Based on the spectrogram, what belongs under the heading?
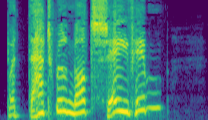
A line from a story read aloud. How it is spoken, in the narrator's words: cried Mr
